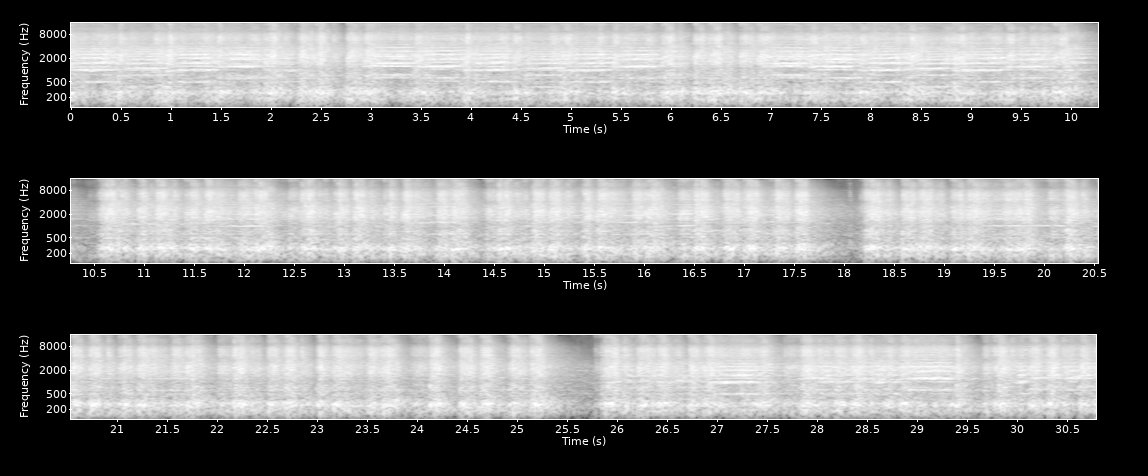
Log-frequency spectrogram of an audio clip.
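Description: Banda de guerra, a drum and bugle corps of marching snare drums and bugles, playing a march: steady rapid drumming with bugle phrases over it, strongest in the first ten seconds and again near the end. The playing breaks off briefly three times, about ten, eighteen and twenty-six seconds in.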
